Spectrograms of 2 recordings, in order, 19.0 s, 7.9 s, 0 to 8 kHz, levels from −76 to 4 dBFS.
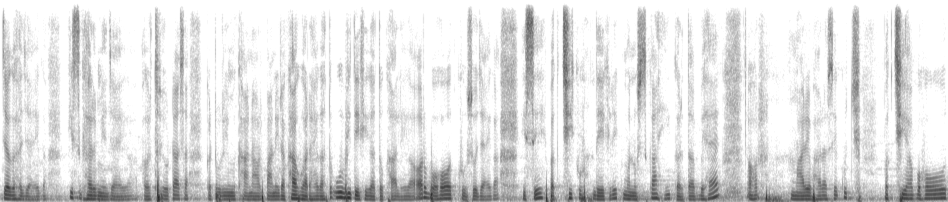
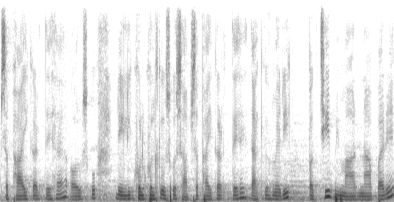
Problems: none marked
